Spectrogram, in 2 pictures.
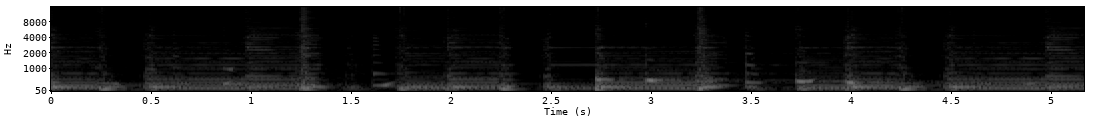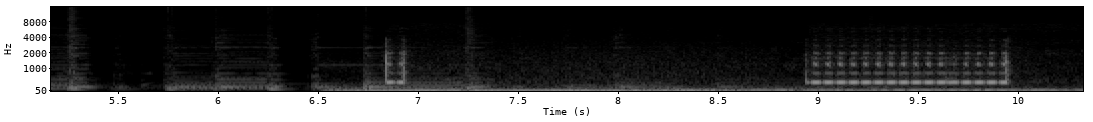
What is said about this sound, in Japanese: その時の電話の録音したものを、配信させていただきます。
